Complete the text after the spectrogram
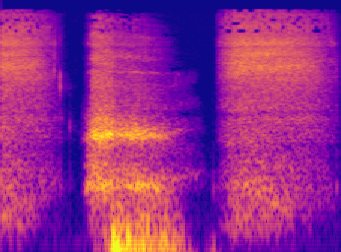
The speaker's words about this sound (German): atmet durch die Nase tief ein und durch den Mund tief aus. Genau, also tief ein und aus.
